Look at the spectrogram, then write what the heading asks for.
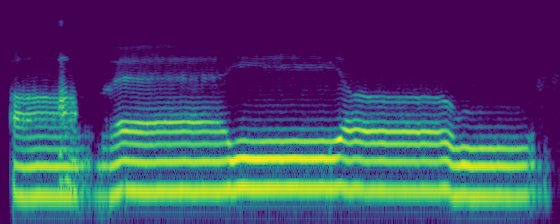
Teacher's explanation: Your tongue goes up higher for E and comes back down for the lower note, the lower vowels, and oo, and then e and o are somewhere stuck in the middle. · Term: high vowels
